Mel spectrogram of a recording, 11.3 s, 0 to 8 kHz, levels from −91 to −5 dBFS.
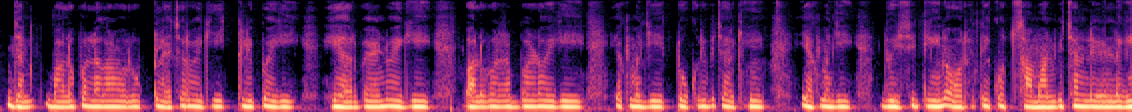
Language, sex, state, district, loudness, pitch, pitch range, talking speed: Garhwali, male, Uttarakhand, Tehri Garhwal, -15 LUFS, 155 Hz, 150-160 Hz, 170 wpm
